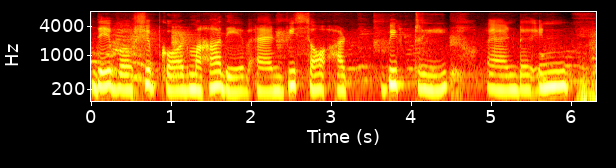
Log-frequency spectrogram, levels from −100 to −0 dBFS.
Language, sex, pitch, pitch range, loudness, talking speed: English, female, 205 Hz, 190-230 Hz, -17 LUFS, 125 wpm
